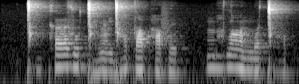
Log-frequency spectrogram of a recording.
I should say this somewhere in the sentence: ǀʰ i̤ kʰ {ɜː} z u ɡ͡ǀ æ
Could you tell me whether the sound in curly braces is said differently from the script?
no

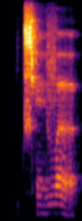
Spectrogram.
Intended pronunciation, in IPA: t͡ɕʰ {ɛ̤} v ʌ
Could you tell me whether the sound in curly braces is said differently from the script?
no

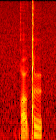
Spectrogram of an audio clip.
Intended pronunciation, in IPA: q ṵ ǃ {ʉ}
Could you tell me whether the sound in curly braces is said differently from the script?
no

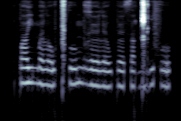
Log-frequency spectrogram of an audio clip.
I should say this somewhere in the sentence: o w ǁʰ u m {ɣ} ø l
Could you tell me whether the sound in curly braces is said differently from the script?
no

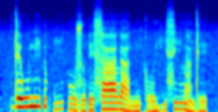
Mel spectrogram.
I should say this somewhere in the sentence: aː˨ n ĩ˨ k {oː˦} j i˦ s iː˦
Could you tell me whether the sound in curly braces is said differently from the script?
yes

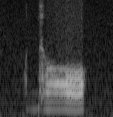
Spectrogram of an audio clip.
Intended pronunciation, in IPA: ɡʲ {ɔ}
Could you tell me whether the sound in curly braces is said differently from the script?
no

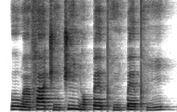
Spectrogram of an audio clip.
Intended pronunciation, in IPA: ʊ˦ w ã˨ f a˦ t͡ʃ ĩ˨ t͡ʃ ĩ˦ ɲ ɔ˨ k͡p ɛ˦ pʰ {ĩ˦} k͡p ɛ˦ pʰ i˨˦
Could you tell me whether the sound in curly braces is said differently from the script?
yes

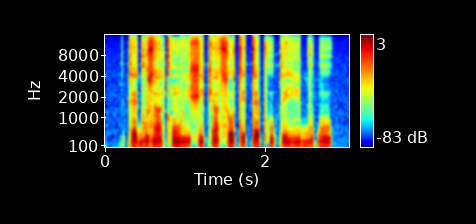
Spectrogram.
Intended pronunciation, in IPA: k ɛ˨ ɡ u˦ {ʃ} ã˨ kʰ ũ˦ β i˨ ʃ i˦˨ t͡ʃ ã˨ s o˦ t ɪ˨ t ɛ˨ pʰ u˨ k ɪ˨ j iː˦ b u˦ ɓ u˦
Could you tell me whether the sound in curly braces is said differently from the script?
yes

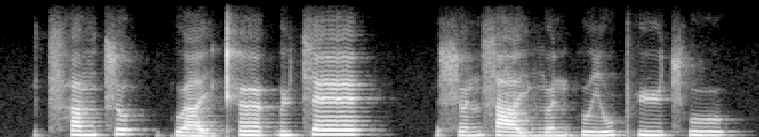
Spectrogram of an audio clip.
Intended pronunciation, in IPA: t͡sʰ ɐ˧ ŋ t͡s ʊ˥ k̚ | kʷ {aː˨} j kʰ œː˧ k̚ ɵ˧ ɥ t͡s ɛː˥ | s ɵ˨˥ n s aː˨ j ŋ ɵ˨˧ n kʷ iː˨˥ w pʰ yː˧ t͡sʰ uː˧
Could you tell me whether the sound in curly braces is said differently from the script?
yes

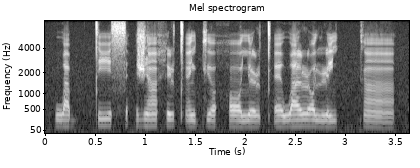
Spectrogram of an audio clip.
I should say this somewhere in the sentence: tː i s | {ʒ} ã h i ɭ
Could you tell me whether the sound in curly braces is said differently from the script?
no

